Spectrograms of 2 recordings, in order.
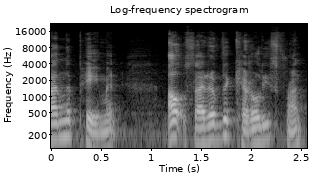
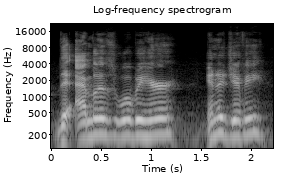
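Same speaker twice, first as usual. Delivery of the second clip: reassuring bystander; 6 semitones higher, 3 dB louder than usual. A narrator's reading.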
